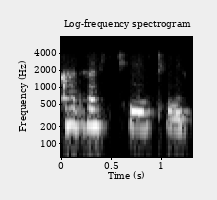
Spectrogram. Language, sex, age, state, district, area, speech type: Kashmiri, female, 18-30, Jammu and Kashmir, Pulwama, rural, conversation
